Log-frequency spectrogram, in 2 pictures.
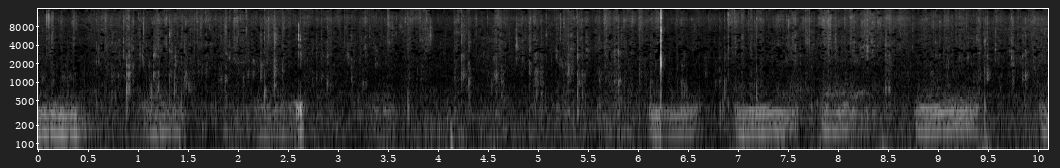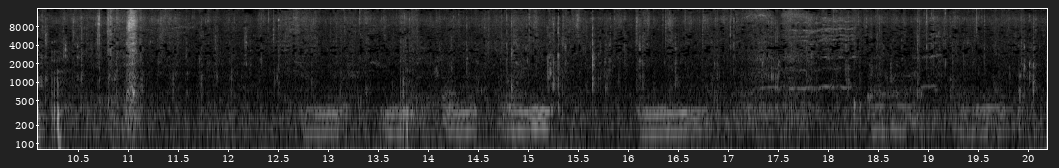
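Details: Pigs, called Chrouk Kandorl in Cambodian, living on a farm in Cambodia and running around, give low harmonic grunts in short repeated bursts, with pauses between runs, over a steady background of rustling and farm noise.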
